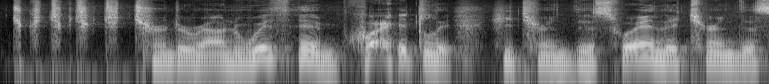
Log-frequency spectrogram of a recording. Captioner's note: imitates sprinkler ticking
